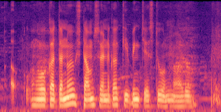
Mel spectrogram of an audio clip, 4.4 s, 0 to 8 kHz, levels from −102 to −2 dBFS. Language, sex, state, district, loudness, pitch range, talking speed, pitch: Telugu, male, Andhra Pradesh, Sri Satya Sai, -15 LUFS, 110-120 Hz, 95 wpm, 115 Hz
